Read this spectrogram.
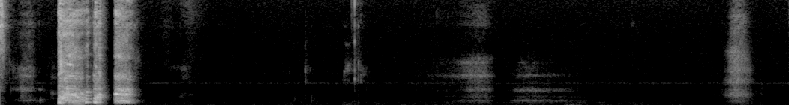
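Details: In an adult woman with bronchitis who is taking amoxicillin and using an inhaler, a quick run of three loud, harsh coughs is followed by near silence with faint room sounds; a chest cough from bronchitis.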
